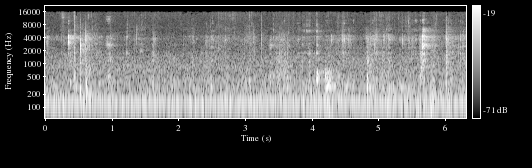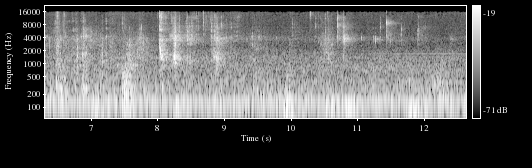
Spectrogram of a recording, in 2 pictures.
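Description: Close-up mouth sounds of someone eating rice and seafood by hand: chewing, with scattered wet smacks and clicks from lips and fingers, over a steady low hum.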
